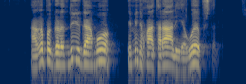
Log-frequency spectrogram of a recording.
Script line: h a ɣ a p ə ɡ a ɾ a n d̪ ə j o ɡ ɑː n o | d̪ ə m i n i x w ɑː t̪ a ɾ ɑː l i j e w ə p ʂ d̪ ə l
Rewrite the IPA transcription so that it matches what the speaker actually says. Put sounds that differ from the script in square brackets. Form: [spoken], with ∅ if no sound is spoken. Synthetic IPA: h a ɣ a p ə ɡ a [ɽ] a n d̪ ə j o ɡ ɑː [m] o | d̪ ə m i n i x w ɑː t̪ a ɾ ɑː l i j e w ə p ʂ [t̪] ə l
